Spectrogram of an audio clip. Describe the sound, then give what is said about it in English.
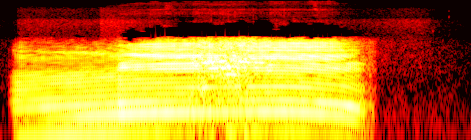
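A single long, loud cow moo lasting nearly two seconds, steady and droning with rich harmonics, heard alone before falling silent. “You ain't nothing but a time cow. Mooing all the time.”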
